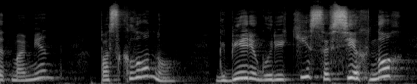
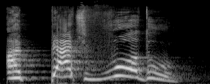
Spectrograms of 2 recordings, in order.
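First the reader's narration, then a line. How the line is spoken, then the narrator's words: Shouting. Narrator (Russian): закричал сам Паисий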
